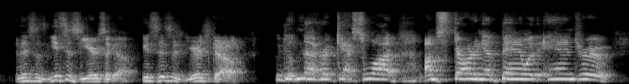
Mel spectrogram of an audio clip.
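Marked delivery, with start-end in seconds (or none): 2.8-6.1 play-acted high-pitched gush, bubbling over with excitement. Retelling how a friend announced starting a band: imitating Alex's excitement. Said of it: "He's so excited".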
